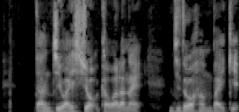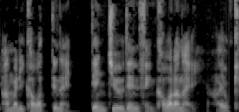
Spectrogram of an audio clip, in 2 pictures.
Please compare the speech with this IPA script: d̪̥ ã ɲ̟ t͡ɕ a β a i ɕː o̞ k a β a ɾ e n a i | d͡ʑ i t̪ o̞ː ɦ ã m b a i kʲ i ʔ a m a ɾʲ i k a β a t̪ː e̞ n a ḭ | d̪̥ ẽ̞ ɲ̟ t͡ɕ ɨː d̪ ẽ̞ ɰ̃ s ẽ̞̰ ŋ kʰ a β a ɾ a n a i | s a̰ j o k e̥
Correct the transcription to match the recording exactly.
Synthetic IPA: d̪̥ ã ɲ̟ t͡ɕ i β a i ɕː o̞ k a β a ɾ a n a i | d͡ʑ i d̪ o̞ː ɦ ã m b a i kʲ i ʔ a m a ɾʲ i k a β a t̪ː e̞ n a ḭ | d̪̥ ẽ̞ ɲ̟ t͡ɕ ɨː d̪ ẽ̞ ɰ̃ s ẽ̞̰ ŋ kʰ a β a ɾ a n a i | h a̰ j o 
